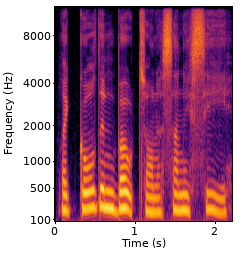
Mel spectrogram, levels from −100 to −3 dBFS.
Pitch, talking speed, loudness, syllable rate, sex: 205 Hz, 190 wpm, -18 LUFS, 4.4 syllables/s, female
